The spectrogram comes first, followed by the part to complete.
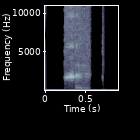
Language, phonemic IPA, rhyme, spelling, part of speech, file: German, /ʃiː/, -iː, Schi, noun, De Schi.ogg
- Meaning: alternative spelling of Ski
